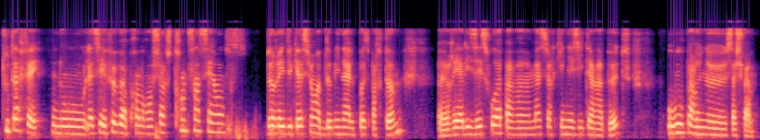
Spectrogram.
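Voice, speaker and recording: A woman speaks as an expert, explaining insurance details with plenty of hesitations. Her voice is mellow and warm. The recording sounds dull and lo-fi. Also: mid-range voice, steady tone, normal speed. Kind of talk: informational interview answers.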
